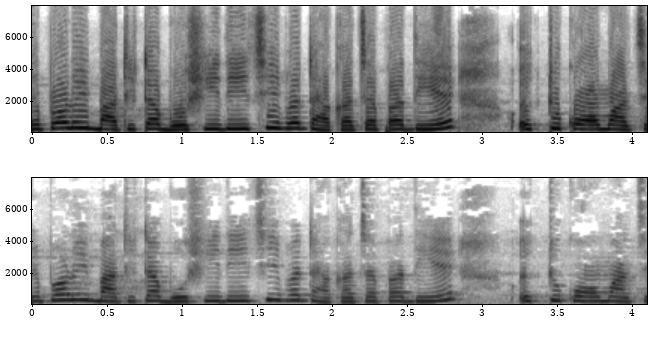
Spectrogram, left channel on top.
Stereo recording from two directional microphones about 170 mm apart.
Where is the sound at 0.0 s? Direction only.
55° left (ahead or behind).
